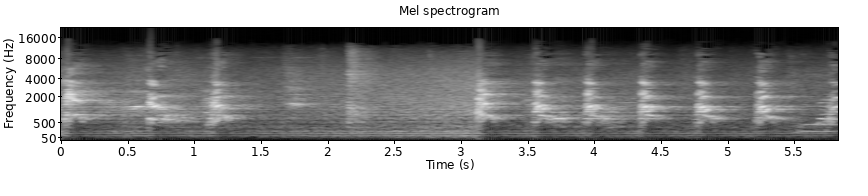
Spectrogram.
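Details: Japanese Chin dog barking; sharp, high yapping barks repeated roughly every half second, somewhat irregular, with a steady low hum in the background.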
